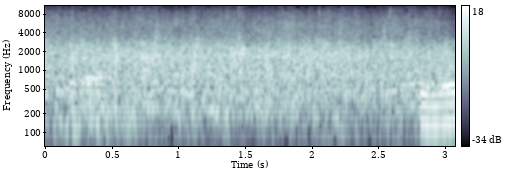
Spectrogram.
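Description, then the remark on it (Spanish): An audience applauds in a steady, dense wash of clapping that fills the whole moment, with a voice beginning to speak just as it ends. “Así que demos otro aplauso al Señor por Omar.”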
